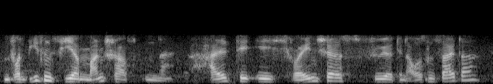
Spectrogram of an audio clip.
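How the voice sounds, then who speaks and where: A man's voice: medium pitch, animated, unhurried. A man, a sports journalist, giving spoken expert analysis in an interview. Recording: phone-like narrow sound, faint noise.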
